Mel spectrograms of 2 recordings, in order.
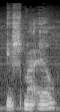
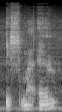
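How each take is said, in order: Both takes have the same delivery.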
